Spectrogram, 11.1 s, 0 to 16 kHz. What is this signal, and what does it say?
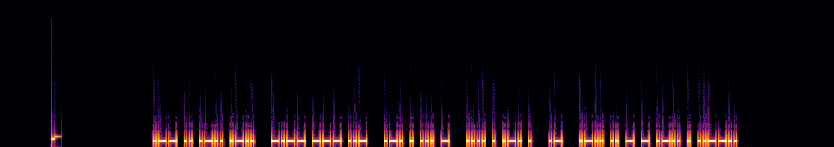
Morse code, heard as a keyed tone, about 34 wpm, 700 Hz. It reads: WILL YOU REST HERE A LITTLE?
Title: Sentences from Top 500 Words 35wpm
